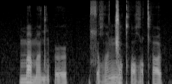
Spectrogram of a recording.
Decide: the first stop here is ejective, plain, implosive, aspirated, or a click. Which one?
plain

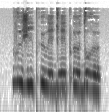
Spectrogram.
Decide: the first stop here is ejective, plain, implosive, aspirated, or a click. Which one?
aspirated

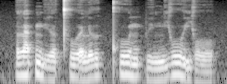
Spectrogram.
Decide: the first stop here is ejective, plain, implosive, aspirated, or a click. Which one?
plain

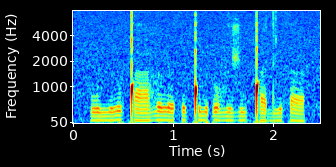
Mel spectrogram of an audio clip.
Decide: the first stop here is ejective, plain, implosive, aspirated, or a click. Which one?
click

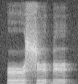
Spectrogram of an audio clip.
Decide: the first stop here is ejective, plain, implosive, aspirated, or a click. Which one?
implosive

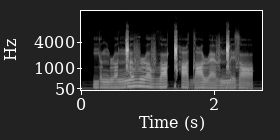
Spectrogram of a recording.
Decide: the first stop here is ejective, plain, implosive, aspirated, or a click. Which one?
click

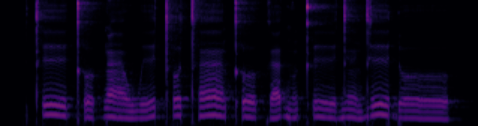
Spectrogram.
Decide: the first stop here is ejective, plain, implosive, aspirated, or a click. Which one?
ejective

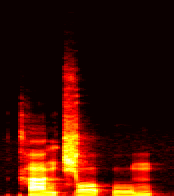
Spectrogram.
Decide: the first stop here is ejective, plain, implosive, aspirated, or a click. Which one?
aspirated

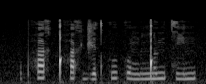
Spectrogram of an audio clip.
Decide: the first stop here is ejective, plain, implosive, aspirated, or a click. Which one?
aspirated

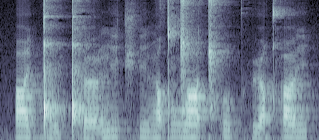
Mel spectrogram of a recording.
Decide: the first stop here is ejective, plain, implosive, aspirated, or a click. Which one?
click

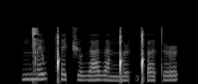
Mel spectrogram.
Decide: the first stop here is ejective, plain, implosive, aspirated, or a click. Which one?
click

